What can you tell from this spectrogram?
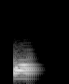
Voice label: grunt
